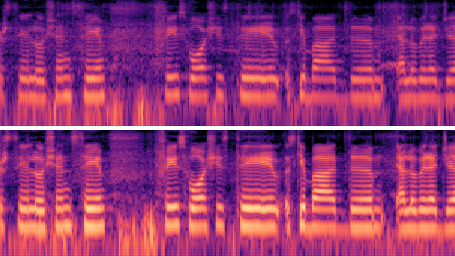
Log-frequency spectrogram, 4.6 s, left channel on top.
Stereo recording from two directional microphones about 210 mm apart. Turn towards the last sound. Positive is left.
turn(degrees=-35)  # may be behind; listen again after turning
